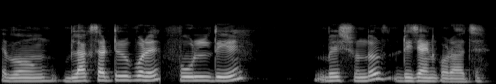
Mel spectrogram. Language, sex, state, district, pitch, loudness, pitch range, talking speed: Bengali, male, West Bengal, Dakshin Dinajpur, 170 Hz, -24 LUFS, 155-185 Hz, 145 wpm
